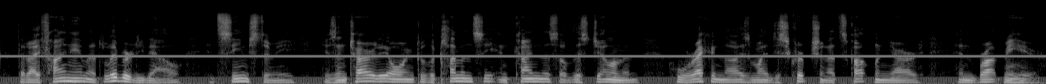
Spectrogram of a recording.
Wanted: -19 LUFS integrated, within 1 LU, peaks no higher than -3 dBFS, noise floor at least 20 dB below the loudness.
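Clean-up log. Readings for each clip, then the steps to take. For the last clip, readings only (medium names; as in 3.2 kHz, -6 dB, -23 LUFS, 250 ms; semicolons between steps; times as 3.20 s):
hum 60 Hz; highest harmonic 300 Hz; hum level -48 dBFS; steady tone 1.4 kHz; tone level -36 dBFS; loudness -28.5 LUFS; peak level -10.0 dBFS; loudness target -19.0 LUFS
-> de-hum 60 Hz, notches 5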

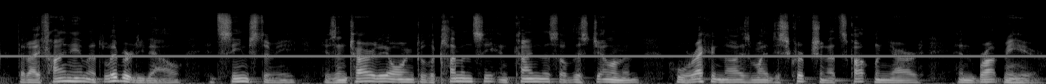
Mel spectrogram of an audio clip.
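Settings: hum not found; steady tone 1.4 kHz; tone level -36 dBFS
-> band-stop 1.4 kHz, Q 30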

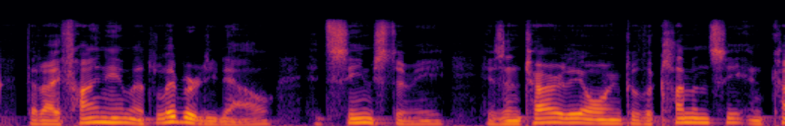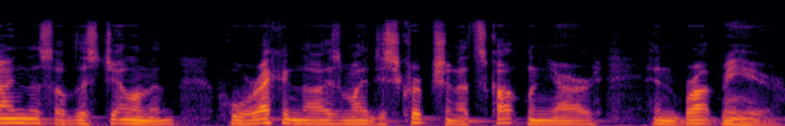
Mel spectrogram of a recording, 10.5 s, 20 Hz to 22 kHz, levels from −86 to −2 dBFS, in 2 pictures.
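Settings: steady tone not found; loudness -29.0 LUFS; peak level -9.0 dBFS; loudness target -19.0 LUFS
-> trim +10 dB; peak limiter -3 dBFS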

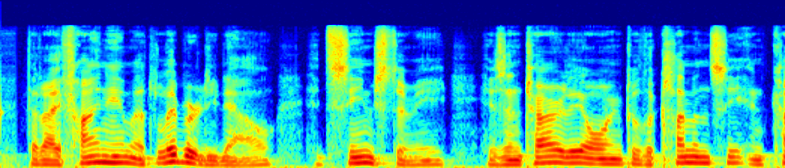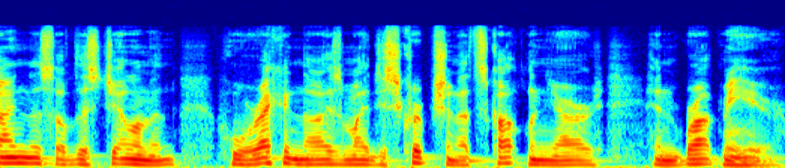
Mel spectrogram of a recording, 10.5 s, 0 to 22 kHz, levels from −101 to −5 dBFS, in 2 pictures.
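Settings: loudness -19.0 LUFS; peak level -3.0 dBFS; noise floor -46 dBFS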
